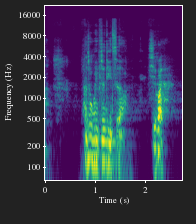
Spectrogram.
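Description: A young man speaks casually.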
